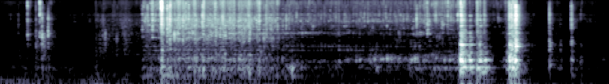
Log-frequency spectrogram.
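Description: Boiled handmade noodles drained in a kitchen, a rushing pour of water lasting a few seconds, then quieter dripping and two louder clanks of the pot or colander, close and without talk.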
